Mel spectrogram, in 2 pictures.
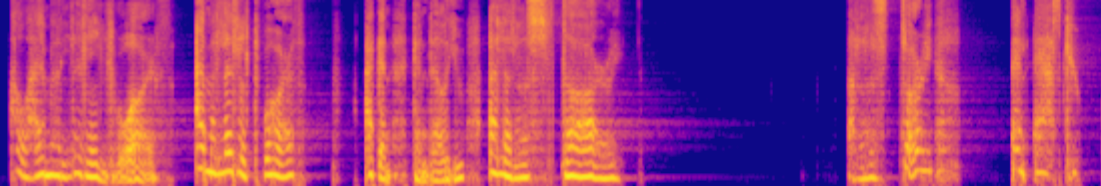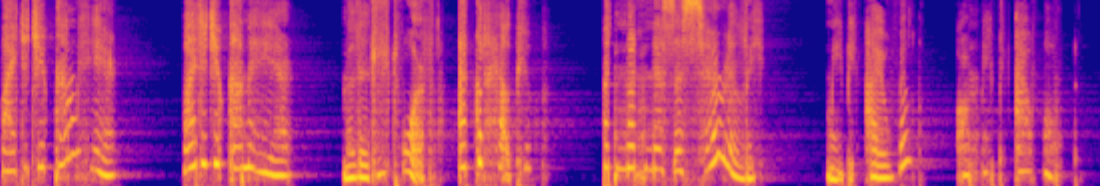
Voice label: dwarf a vocal example for video games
